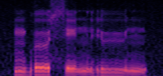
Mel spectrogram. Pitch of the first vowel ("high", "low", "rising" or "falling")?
high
